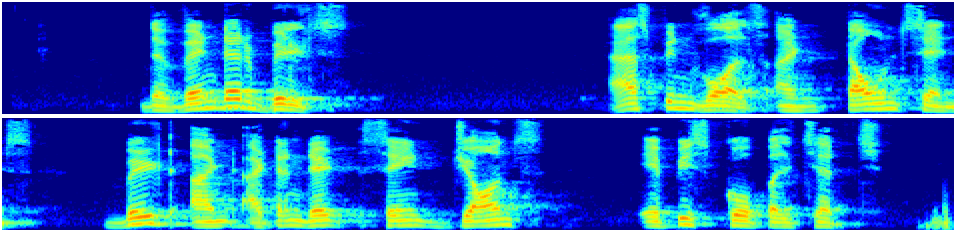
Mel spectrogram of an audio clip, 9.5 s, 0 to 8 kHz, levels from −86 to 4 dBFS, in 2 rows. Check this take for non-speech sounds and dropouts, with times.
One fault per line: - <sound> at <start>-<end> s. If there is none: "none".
none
